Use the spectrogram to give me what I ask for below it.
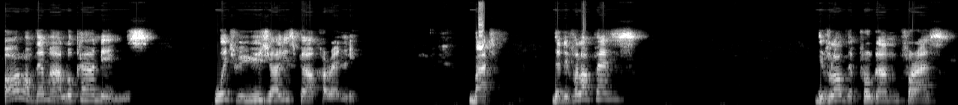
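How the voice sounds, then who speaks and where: The audio is dull, but the man's high voice comes through with lively intonation and a bright, forceful tone. He has a Ghanaian English accent and leads a screen-recorded computer tutorial slowly, step by step, throwing rhetorical questions at his learners.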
